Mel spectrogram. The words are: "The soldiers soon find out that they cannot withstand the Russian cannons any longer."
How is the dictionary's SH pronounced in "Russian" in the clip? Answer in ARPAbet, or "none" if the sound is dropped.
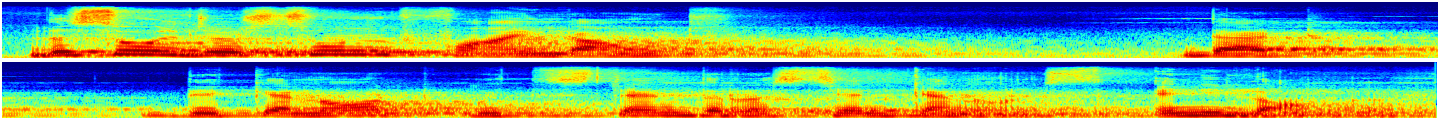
S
